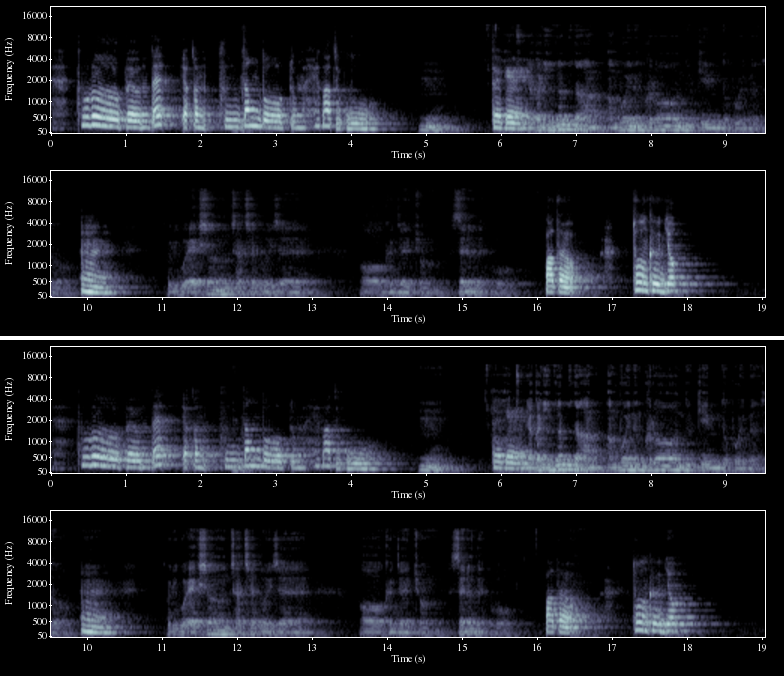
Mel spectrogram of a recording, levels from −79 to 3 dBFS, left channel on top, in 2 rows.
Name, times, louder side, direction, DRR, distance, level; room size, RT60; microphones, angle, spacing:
voice 1, 0.1-4.4 5.9-6.4 9.9-10.4 16.1-16.5 16.9-17.0 17.3-17.8, left 5 dB, 55° left, 0.4 m, -20 dB
voice 2, 4.9-5.4 5.9-10.2 11.1-13.0 13.6-15.7 16.4-16.6 17.7-17.8, right 1 dB, 45° right, 0.9 m, -34 dB
8.0 x 6.2 x 4.3 m
head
